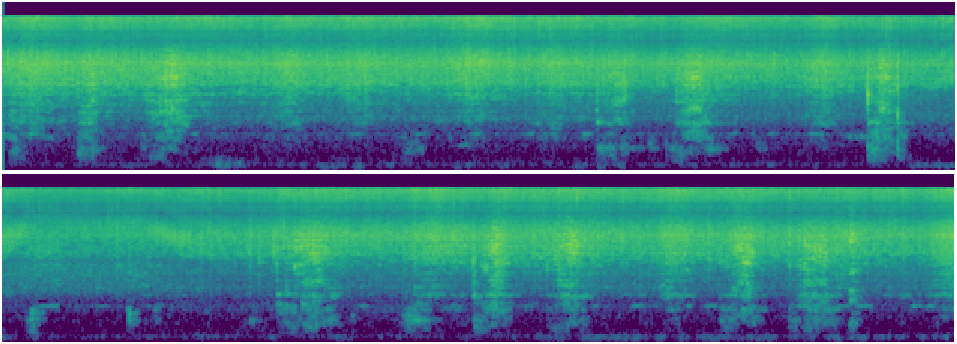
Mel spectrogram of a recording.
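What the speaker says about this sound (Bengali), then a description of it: "দিয়ে এবার সয়াবিনটাকে আমি ভালো করে ভেজে নেব।" Soybean chunks frying with turmeric and salt in a pan, a quiet hiss broken by repeated spatula scrapes and stirring strokes, fairly close, with faint background noise.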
